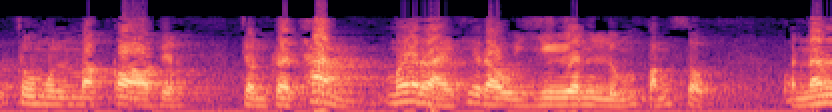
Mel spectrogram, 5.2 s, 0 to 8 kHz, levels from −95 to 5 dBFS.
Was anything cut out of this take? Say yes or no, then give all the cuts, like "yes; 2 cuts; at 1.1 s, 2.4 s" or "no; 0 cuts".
yes; 1 cut; at 1.4 s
